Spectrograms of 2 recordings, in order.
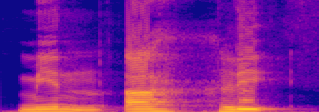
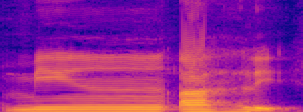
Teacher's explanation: suaranya nun sukun atau tanwin itu dibaca jelas yang tidak dibaca dengung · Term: izhar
